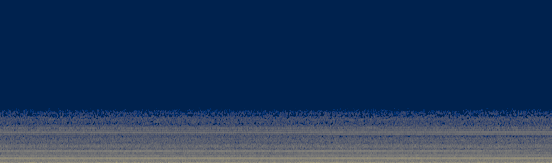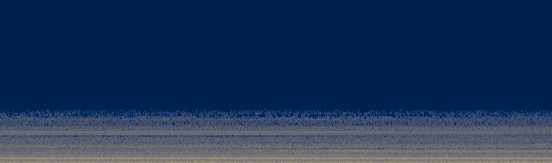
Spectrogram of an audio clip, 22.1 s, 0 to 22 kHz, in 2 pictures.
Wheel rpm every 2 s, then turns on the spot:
0, 0, 0, 0, 0, 0, 0, 0, 0, 0, 0.
none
